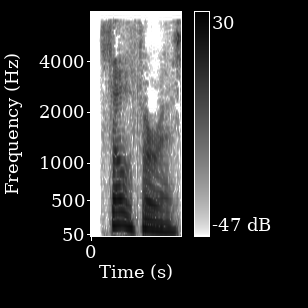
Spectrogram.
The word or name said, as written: sulfurous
